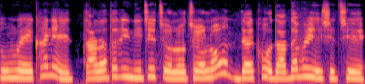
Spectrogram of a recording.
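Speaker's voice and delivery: ordinary delivery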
